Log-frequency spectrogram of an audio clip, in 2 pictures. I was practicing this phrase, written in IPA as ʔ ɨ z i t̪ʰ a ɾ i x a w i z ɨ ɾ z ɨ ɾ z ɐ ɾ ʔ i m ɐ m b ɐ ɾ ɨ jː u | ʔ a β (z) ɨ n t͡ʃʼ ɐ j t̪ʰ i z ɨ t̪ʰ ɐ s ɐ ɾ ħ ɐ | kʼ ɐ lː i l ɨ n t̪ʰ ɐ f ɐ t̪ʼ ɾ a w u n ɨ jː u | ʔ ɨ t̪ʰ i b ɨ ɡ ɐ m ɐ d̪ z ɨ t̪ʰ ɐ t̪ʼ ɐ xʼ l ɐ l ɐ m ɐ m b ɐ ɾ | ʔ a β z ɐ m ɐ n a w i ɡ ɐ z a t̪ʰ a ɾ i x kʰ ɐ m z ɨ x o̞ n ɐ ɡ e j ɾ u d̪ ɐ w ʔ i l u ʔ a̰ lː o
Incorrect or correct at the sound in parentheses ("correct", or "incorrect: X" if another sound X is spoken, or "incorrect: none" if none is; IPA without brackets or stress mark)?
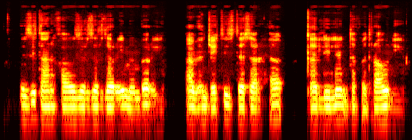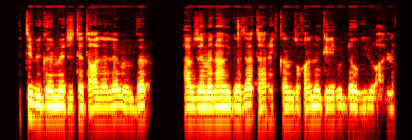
incorrect: ʕ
